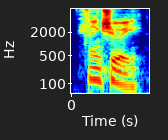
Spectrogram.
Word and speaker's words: feng shui: So F-E-N-G, feng, so like a U. – Yeah. – And shui, S-H-U-I, but pronounced S-H-O-Y.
